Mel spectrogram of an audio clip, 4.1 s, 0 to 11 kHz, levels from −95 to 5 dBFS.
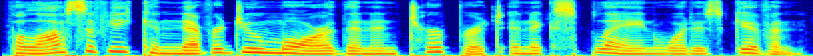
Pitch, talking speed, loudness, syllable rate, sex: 185 Hz, 175 wpm, -18 LUFS, 5.0 syllables/s, female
